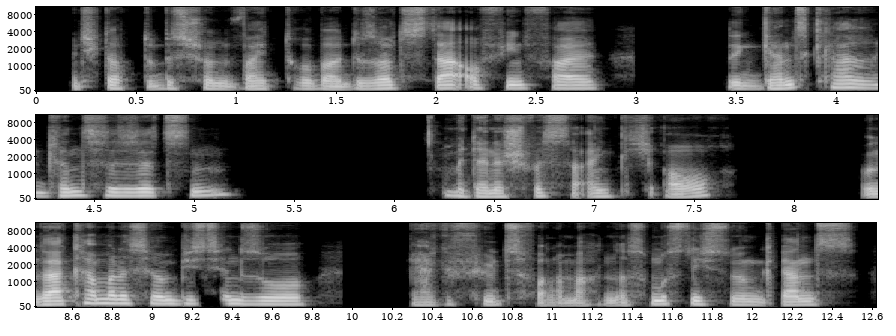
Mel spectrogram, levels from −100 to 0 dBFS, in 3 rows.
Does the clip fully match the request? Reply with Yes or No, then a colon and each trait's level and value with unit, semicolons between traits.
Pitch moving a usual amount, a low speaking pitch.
Yes: average, 4.1 semitones; low, 125 Hz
